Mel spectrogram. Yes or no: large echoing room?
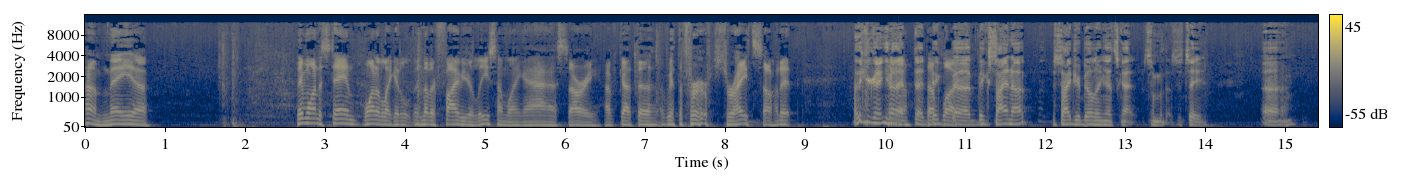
no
